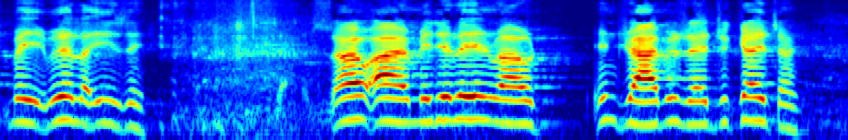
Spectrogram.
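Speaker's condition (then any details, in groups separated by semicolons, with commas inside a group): Cerebral palsy; not birth defects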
